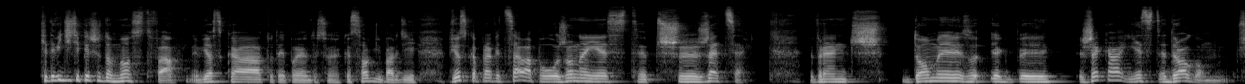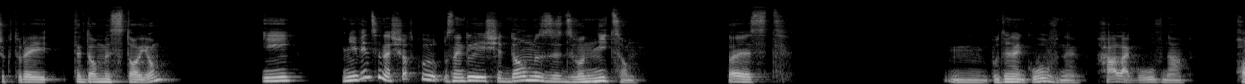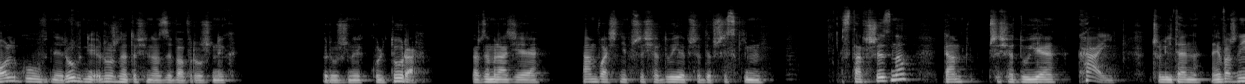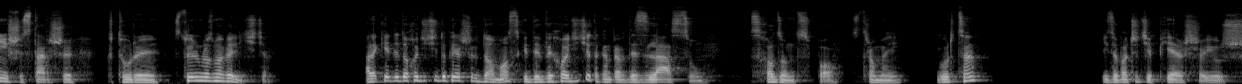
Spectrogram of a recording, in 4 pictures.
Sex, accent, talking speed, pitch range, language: male, native, 115 wpm, 110-160 Hz, Polish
